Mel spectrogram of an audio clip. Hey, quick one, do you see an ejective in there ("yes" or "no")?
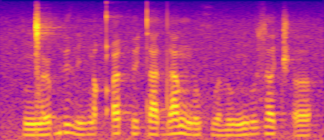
yes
